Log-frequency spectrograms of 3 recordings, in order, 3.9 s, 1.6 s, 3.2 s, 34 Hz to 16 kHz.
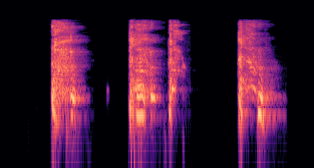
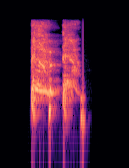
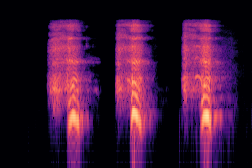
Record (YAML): three_cough_length: 3.9 s
three_cough_amplitude: 30786
three_cough_signal_mean_std_ratio: 0.43
cough_length: 1.6 s
cough_amplitude: 29554
cough_signal_mean_std_ratio: 0.48
exhalation_length: 3.2 s
exhalation_amplitude: 27655
exhalation_signal_mean_std_ratio: 0.38
survey_phase: beta (2021-08-13 to 2022-03-07)
age: 45-64
gender: Female
wearing_mask: 'No'
symptom_cough_any: true
symptom_runny_or_blocked_nose: true
symptom_fatigue: true
symptom_headache: true
symptom_change_to_sense_of_smell_or_taste: true
symptom_loss_of_taste: true
symptom_onset: 3 days
smoker_status: Never smoked
respiratory_condition_asthma: false
respiratory_condition_other: false
recruitment_source: Test and Trace
submission_delay: 2 days
covid_test_result: Positive
covid_test_method: RT-qPCR
covid_ct_value: 31.7
covid_ct_gene: N gene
